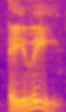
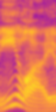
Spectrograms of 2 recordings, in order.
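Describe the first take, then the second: First: It sounds unlike the English name Eli. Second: It sounds just like the English name Eli. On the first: The speaker calls it right. "but which probably should be Eli" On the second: The speaker calls it wrong. "which we usually say just like the name Eli"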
